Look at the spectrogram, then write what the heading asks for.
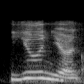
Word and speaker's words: union: and and address and union although it's letter U although it's letter U but remember when we say Union it sounds like why you why o you Union so the the spelling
